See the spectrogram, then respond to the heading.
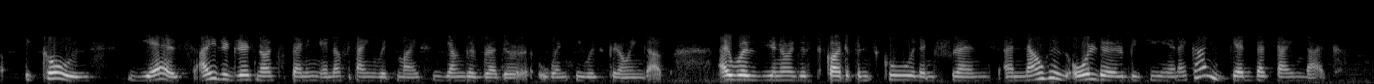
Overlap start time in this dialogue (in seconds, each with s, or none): none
